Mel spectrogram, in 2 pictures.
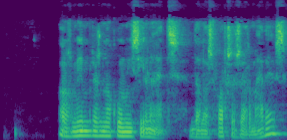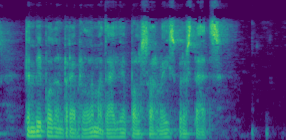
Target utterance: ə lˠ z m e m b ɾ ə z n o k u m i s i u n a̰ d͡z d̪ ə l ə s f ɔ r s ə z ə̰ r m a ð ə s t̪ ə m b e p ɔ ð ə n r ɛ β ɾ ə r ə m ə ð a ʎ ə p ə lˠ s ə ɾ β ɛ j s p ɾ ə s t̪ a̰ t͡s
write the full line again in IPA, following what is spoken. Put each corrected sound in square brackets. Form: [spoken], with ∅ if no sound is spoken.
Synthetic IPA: ə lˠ z m e m b ɾ ə z n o k u m i s i u n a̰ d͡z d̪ ə l ə s f ɔ r s ə z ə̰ r m a ð ə s t̪ ə m b e p ɔ ð ə n r ɛ β ɾ ə [l] ə m ə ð a ʎ ə p ə lˠ s ə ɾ β ɛ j s p ɾ ə s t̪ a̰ t͡s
